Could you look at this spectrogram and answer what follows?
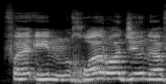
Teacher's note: نون ساکن کے بعد خا ہمارے پاس یہاں پہ اظہار کا قاعدہ ہے، بغیر غنہ کے پڑھیں گے۔ خا مستعلیہ میں سے ہے، موٹا پڑھنا ہے۔ را پر زبر را کو پر یعنی موٹا پڑھیں گے۔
